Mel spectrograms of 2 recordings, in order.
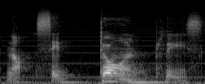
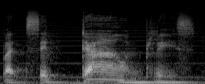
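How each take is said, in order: First: The vowel in down is a plain vowel. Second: The vowel in down is the au diphthong. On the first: The speaker calls it wrong. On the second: The speaker calls it right.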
